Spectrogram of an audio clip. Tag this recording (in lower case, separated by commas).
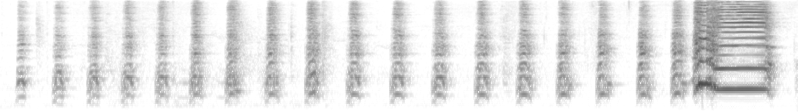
livestock, animal, fowl, chicken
